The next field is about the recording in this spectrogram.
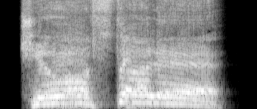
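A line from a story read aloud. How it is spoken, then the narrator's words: Angry roar. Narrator (Russian): разгневанно взревел я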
